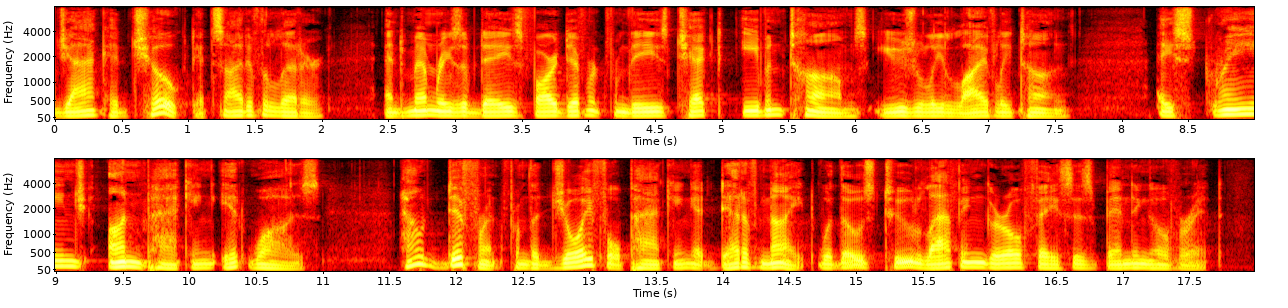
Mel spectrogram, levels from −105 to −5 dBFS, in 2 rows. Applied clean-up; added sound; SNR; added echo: none; none; none; none.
